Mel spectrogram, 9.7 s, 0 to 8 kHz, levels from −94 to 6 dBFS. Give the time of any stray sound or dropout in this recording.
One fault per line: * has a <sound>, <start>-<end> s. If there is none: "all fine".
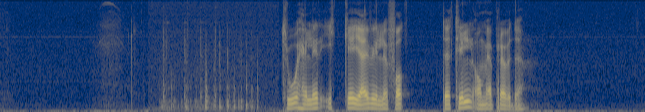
* has a thud, 2.4-3.9 s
